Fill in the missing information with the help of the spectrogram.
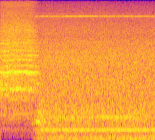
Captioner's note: machine humming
